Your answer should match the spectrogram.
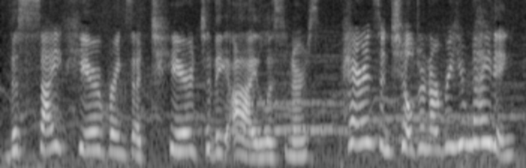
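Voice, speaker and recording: A woman's voice: sits high, lively intonation, normal speed. An actress playing a female radio reporter who narrates the adventure to listeners in a vivid, descriptive way.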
